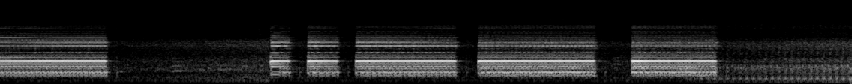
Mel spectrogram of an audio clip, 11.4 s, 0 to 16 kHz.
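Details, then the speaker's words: Siren module on a 12 V supply with speaker output connected: repeated bursts of a raspy, buzzy fixed tone that won't come out clear, like a short circuit, before servicing. Distorted siren output. "Baru kita coba nyalain. Nih. Nyala. Kita kasih pelumo. Nah, ngerosok kayak gitu suaranya."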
